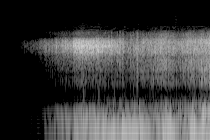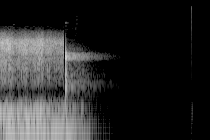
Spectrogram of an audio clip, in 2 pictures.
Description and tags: cinematic, processed, low, gesture, gran, pvoc, time-stretched, maxmsp, ableton-live, soundhack
cinematic, gesture, gran, low, soundhack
